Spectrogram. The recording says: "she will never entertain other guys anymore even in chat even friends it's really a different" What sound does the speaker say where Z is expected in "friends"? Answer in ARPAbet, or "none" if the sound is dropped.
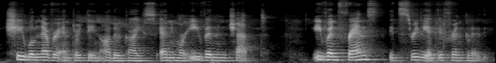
S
